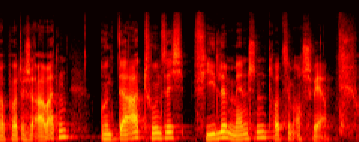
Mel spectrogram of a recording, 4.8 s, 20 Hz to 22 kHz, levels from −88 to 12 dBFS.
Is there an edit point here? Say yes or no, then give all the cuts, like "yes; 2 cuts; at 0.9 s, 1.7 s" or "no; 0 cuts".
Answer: no; 0 cuts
